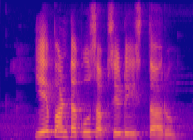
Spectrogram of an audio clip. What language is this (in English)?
Telugu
